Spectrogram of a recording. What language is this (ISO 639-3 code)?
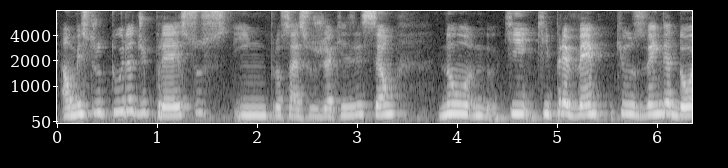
por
